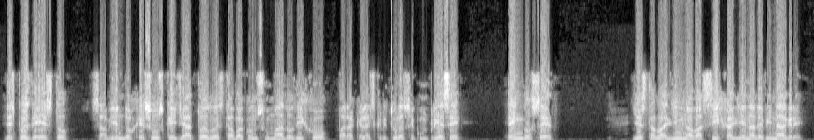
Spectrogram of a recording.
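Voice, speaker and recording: A man reads scripture aloud at a steady, solemn pace. His voice sits low and sounds dry and close, with no room sound around it. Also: no echo. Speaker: Bible reader.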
